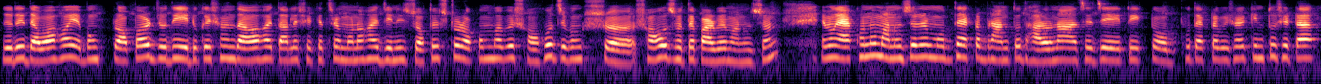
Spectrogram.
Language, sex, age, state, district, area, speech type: Bengali, female, 60+, West Bengal, Paschim Bardhaman, urban, spontaneous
